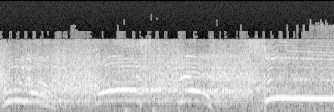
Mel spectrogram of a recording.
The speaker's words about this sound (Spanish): Este es el grito de guerra famoso de Cristiano y ahora todo el Bernabéu coreándolo de Balón de Oro.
